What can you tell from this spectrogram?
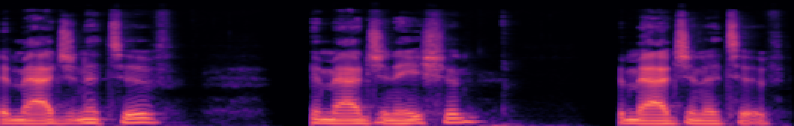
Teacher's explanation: i barely say the first vowel don't i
